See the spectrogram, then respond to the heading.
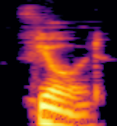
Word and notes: fjord: Australian English

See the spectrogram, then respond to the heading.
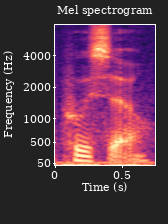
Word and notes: whoso: American English

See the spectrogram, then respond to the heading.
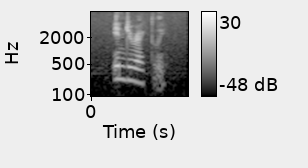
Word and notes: indirectly: American English

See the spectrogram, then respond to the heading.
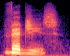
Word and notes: veggies: American English

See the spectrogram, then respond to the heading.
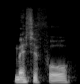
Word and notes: metaphor: British English

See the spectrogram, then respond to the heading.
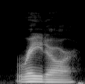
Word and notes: radar: American English

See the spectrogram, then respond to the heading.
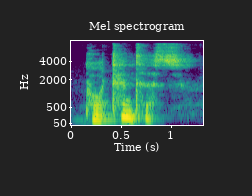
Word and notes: portentous: British English

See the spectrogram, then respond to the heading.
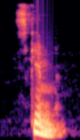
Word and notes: skim: British English

